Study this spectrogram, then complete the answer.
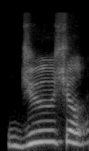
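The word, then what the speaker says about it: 住所: 세미나니 상가 시다이 히토와 참가하고 싶은 사람은 뭐뭐뭐에 나니나니니 주쇼 심의 기보비요 가입대 그다사이 라고 돼 있죠. 자, 어디에 써야 될까요? 주쇼는 일본 발음으로 길게 발음, 짧게 발음인 거 아시죠? 짧게 발음하셔야 됩니다.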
